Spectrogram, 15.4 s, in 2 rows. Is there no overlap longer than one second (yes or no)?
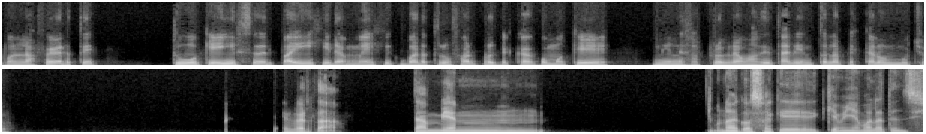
yes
